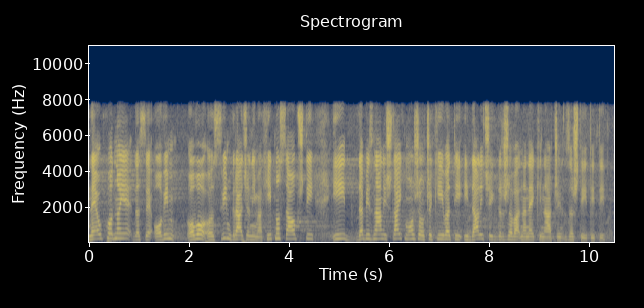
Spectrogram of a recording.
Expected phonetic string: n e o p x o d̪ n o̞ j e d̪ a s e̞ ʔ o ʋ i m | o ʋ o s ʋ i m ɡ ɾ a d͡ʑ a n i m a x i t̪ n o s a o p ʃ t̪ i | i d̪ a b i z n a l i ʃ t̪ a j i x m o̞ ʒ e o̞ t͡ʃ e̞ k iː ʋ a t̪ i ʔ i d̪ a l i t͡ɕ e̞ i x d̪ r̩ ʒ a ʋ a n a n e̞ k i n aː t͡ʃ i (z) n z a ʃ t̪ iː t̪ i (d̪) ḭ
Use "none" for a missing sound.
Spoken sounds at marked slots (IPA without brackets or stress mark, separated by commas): none, t̪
